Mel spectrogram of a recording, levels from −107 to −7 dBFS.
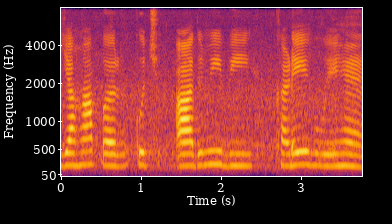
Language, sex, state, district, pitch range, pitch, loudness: Hindi, female, Haryana, Jhajjar, 210-225 Hz, 210 Hz, -21 LUFS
